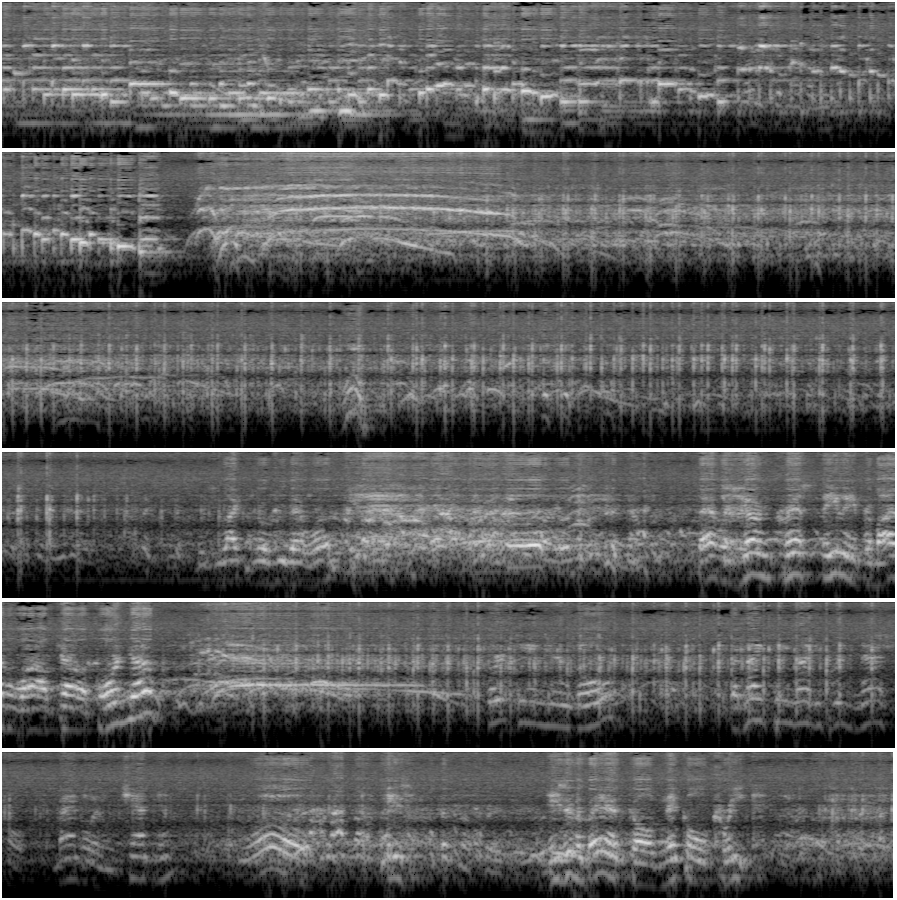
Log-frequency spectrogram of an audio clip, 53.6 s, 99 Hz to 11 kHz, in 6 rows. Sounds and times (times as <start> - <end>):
Speech: 33.8 - 37.4, 43.0 - 46.4, 50.1 - 52.3.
